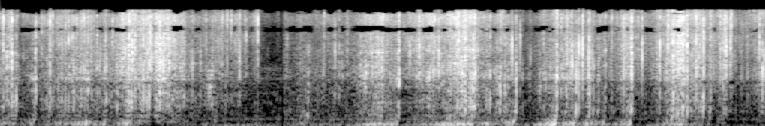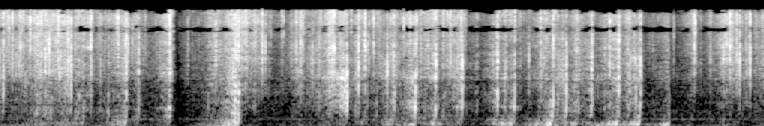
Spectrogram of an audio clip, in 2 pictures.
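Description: A hand holds a large, solid ball of layered rainbow plastic tape while a metal scalpel cuts and scrapes through the layers, and strips of tape are peeled away. The result is dense, continuous crinkling and crackling with bright, hissy scraping over a low rumble, in bursts that swell and fade throughout.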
